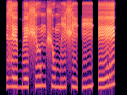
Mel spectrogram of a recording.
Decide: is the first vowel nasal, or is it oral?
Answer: oral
